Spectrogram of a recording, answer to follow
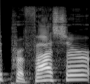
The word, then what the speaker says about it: professor: Is she professor or doctor? What is just her title? Title عنوان. عنوان اوی خانم چیست؟ Is she professor? Professor یعنی پروفسور. بچه ها تلفظش رو دقت کنید. Professor. استرس روی F.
